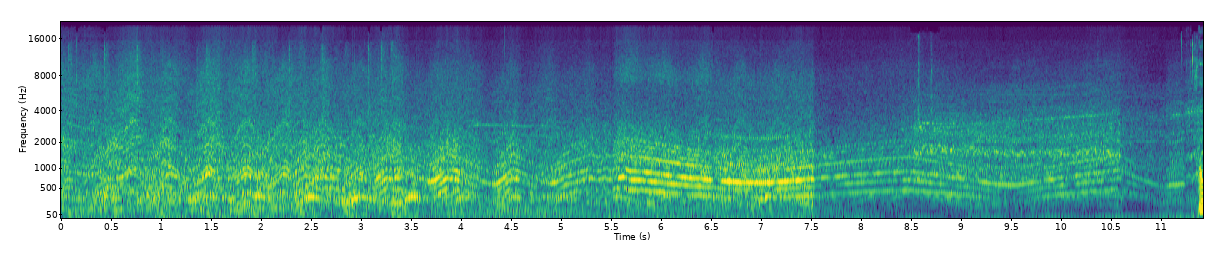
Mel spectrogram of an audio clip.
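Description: Race cars in Gran Turismo 4, a Peugeot among them, accelerating off the start line at Circuit de la Sarthe, engines climbing through repeated rising and falling revs, loud at first and then thinning out.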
